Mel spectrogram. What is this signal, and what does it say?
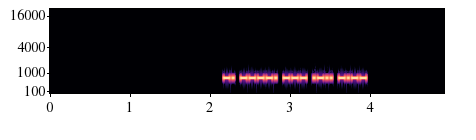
Morse code, heard as a keyed tone, about 42 wpm, 700 Hz. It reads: N9OLY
